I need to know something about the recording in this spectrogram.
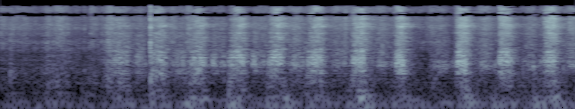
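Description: A hand saw cuts through bone with quick, steady strokes.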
